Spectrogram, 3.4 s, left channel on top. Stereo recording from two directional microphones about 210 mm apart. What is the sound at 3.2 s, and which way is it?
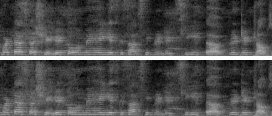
Speech, 35° left (ahead or behind).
